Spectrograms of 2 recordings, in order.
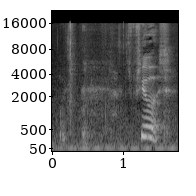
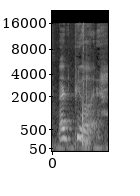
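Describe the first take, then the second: First: Whispered under breath. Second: Said in the usual way. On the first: Real, not acted. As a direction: whisper it while straining. Struggling to open package.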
